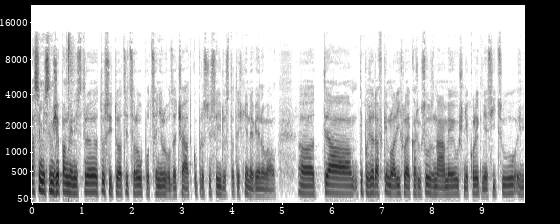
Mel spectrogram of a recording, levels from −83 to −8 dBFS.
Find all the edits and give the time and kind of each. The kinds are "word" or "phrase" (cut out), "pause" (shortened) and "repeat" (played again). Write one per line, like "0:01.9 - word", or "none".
none

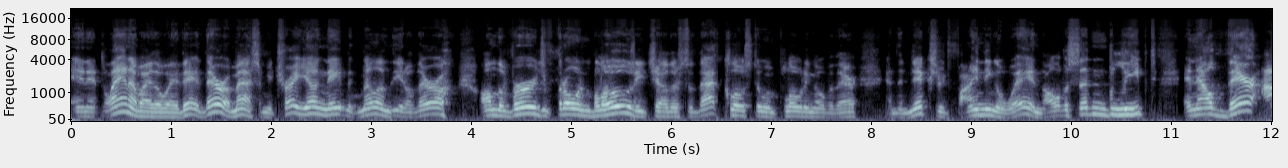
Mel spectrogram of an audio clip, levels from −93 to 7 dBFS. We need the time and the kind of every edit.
0:03.2 - word
0:05.6 - word
0:06.5 - word
0:08.8 - word
0:10.4 - word

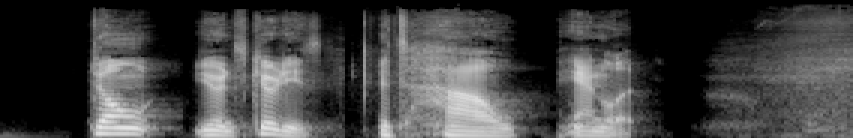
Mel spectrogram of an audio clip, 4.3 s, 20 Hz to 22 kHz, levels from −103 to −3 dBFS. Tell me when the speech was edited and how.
0:00.9 - word
0:01.7 - pause
0:02.8 - word

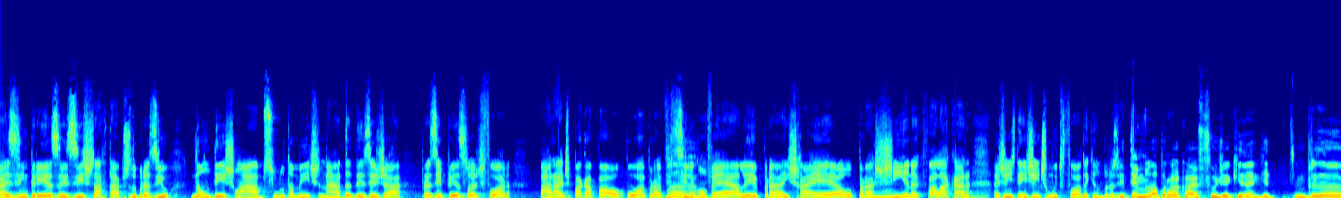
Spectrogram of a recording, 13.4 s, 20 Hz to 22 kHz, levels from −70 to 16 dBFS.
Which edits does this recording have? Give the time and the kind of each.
none

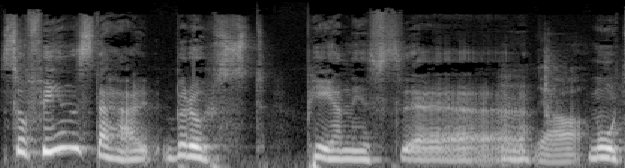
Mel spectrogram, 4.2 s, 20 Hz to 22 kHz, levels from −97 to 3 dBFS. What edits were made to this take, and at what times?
none

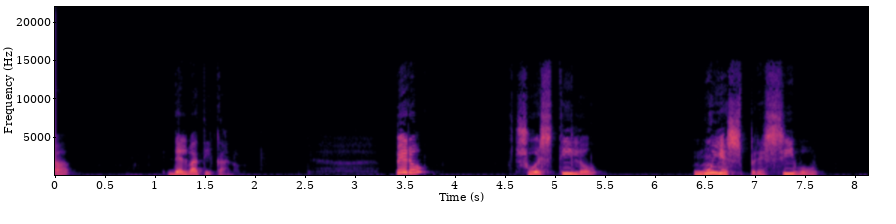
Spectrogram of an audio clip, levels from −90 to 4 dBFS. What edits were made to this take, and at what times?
none

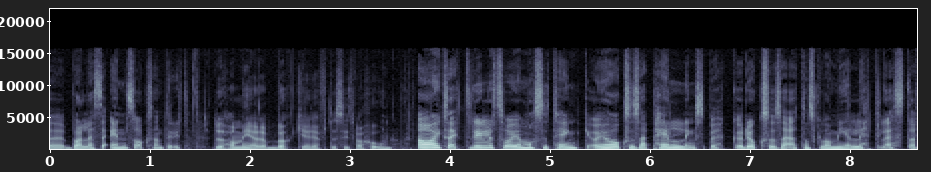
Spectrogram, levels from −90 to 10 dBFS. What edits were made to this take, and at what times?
none

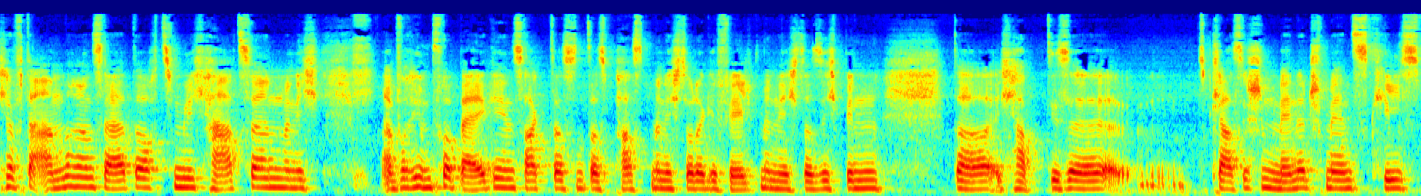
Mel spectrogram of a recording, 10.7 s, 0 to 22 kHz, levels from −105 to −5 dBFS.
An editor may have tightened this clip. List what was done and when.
none

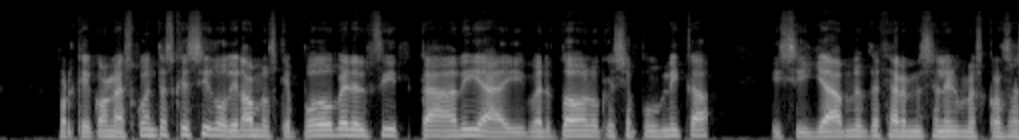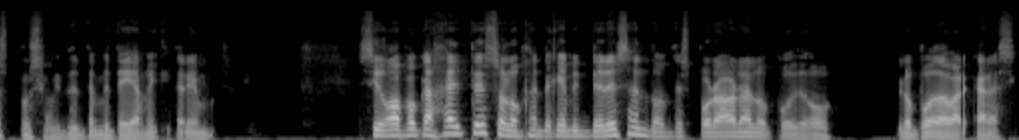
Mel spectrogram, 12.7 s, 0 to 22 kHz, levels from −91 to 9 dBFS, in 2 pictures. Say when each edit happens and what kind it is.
none

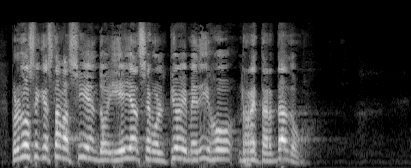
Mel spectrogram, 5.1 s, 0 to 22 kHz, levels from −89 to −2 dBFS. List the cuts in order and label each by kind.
none

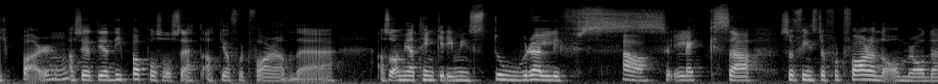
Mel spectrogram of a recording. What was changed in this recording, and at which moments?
none

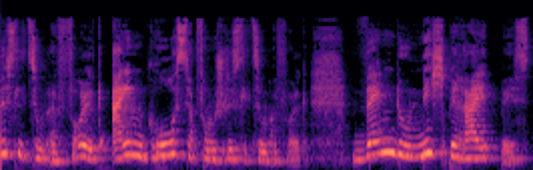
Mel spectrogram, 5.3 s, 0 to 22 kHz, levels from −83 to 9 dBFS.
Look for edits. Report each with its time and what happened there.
0:01.5 - word
0:01.9 - word

